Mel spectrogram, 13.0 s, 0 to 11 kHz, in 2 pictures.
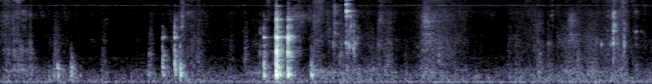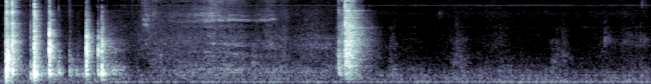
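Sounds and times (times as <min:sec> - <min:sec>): kitchen utensils knocking and clinking: 0:02.6 - 0:03.6.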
